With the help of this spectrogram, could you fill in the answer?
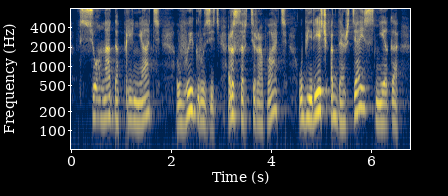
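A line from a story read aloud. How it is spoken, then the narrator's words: Whisper. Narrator (Russian): шептала мне мама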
